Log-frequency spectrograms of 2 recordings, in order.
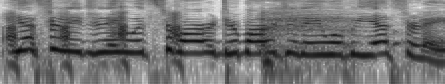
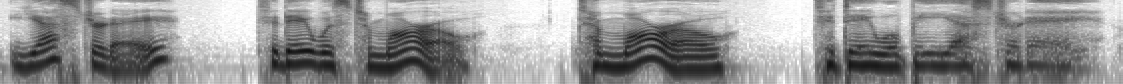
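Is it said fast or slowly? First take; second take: fast; slowly. First: It is said at a faster pace. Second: It is said at a slower pace.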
